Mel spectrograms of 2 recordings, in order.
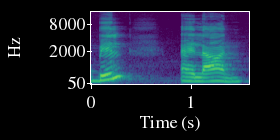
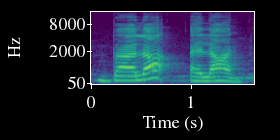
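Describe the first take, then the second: First: The written alif is silent, no long vowel. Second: The written alif is sounded as a long vowel. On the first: The speaker calls it right. "लेकिन इसको पढ़ा क्या जाता है" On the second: The speaker calls it wrong. "ये लिखने में क्या है"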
